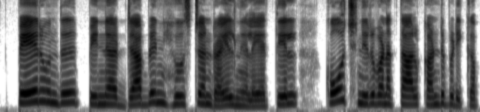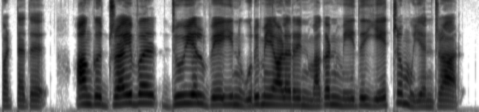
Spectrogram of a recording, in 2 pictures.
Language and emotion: Tamil, neutral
